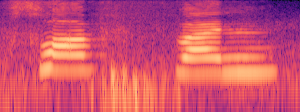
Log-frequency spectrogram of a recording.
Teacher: اس کو موٹا کرنے کے لیے زبان کا آخری حصہ اٹھاتے ہیں اور صاد میں سیٹی بہت پرومیننٹ ہوتی ہے، صاد کی سیٹی ڈراپ نہ ہو.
